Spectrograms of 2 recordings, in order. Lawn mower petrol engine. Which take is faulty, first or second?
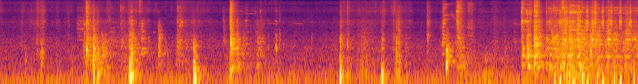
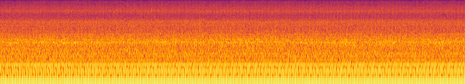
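first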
